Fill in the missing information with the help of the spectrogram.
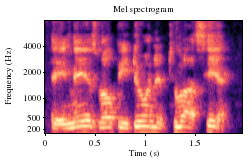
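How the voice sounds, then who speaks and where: A man acting an earnest, weary American minister of the 1930s in a live dramatic reading, speaking emphatically and deliberately. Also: mid-range voice, level tone, fairly bright tone, close to an everyday voice. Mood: aggrieved, earnest. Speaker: actor in a dramatic play reading.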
